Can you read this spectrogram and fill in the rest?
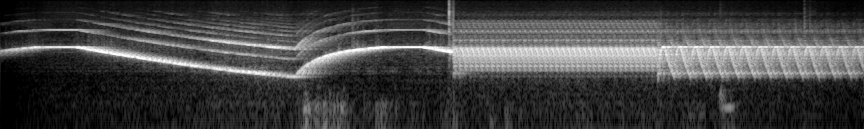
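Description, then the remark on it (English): A loud police siren, not a real one, wails with a long falling-and-rising sweep, then switches to a steady high tone and finally a rapid pulsing yelp, with no voices. “The sirens you are about to hear are not real.”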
